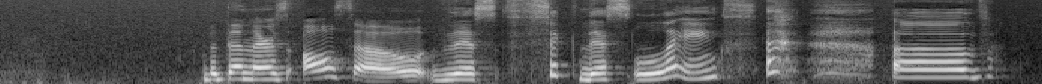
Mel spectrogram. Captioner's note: laughs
